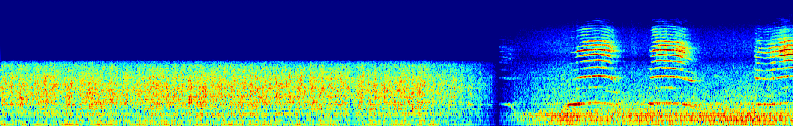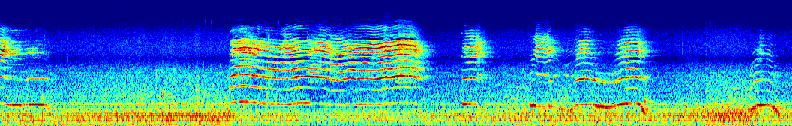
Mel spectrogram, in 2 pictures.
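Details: Ollie, a young sea otter in his first two months at the Aquarium of the Pacific. Several seconds of steady hum give way to repeated high, squealing calls with harmonics, some rising or wavering, over constant water-pump noise.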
